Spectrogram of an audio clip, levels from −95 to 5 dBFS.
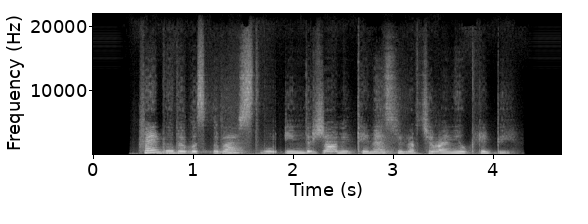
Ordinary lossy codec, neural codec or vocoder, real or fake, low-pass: none; codec, 44.1 kHz, 0.9 kbps, DAC; fake; none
